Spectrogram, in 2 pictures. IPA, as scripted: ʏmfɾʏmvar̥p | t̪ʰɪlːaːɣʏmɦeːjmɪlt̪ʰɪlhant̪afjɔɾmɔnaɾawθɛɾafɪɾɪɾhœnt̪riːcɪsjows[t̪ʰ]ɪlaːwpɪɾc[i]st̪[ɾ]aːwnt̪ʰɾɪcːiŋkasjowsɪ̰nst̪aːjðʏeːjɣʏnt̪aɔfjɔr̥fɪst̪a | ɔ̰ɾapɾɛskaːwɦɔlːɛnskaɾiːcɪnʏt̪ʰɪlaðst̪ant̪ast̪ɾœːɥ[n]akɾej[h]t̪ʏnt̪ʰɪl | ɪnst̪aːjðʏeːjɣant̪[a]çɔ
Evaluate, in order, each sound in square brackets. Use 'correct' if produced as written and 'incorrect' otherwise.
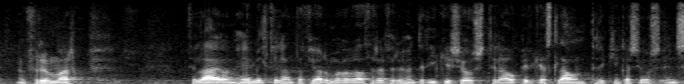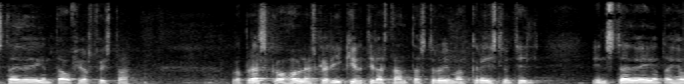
correct, incorrect, incorrect, incorrect, incorrect, correct

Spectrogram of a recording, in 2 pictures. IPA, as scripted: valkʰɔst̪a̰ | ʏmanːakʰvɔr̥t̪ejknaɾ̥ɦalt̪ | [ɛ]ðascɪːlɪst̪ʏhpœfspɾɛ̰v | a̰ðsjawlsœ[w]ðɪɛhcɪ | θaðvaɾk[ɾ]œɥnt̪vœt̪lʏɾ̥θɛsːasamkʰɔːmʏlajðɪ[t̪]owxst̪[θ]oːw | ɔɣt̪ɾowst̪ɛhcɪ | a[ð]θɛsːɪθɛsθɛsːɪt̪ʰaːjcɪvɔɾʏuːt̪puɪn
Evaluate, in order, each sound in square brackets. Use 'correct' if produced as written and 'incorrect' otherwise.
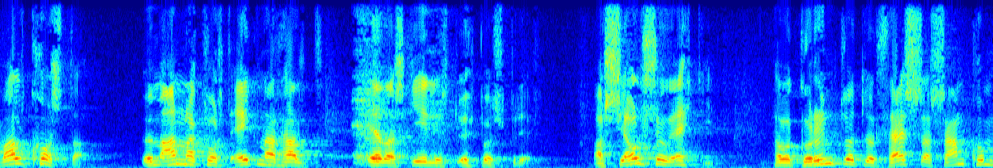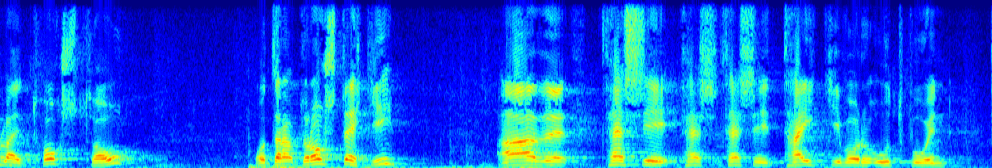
correct, incorrect, correct, incorrect, correct, correct

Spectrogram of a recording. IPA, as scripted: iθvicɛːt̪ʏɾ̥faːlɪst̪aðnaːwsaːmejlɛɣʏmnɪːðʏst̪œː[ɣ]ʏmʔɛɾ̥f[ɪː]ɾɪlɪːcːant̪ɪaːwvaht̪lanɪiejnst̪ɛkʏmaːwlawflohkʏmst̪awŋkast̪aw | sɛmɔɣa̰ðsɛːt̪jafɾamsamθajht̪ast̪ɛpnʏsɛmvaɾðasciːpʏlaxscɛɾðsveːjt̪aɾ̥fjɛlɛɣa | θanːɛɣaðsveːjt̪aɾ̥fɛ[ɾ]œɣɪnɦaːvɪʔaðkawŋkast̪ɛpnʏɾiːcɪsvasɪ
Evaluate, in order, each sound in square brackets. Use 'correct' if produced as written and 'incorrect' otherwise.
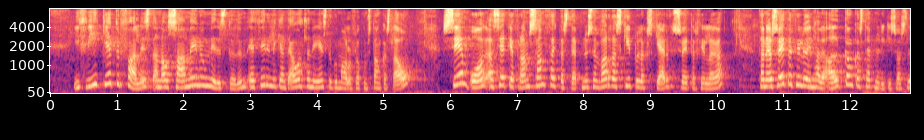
incorrect, correct, incorrect

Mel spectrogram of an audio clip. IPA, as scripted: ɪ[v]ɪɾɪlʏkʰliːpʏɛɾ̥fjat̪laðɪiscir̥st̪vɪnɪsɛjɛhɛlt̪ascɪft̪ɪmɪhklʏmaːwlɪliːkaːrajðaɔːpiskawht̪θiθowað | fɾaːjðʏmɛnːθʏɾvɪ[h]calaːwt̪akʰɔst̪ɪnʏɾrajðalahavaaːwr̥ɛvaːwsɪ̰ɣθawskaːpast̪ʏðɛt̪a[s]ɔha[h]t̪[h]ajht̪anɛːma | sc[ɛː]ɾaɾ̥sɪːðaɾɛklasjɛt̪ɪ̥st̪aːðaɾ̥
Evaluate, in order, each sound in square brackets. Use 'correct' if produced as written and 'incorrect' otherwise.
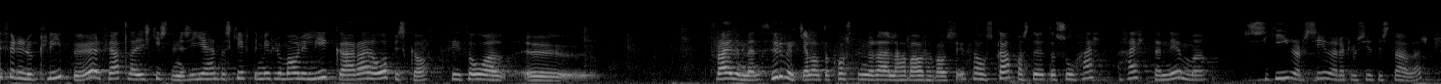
incorrect, correct, correct, correct, correct, incorrect

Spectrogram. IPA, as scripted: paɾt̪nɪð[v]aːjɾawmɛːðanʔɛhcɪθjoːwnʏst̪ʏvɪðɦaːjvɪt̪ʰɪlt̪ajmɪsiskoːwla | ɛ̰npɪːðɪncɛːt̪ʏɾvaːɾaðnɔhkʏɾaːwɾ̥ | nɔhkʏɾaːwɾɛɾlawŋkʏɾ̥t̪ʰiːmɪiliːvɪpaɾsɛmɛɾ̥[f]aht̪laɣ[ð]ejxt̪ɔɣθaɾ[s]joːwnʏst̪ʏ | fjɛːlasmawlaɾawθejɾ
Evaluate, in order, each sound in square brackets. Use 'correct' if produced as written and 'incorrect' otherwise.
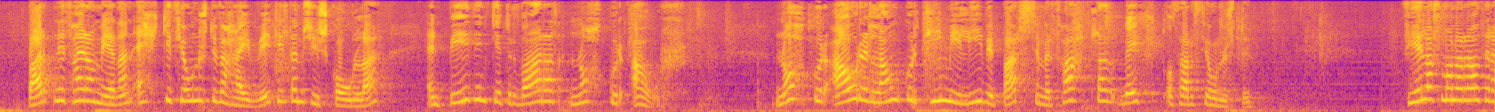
incorrect, correct, incorrect, incorrect

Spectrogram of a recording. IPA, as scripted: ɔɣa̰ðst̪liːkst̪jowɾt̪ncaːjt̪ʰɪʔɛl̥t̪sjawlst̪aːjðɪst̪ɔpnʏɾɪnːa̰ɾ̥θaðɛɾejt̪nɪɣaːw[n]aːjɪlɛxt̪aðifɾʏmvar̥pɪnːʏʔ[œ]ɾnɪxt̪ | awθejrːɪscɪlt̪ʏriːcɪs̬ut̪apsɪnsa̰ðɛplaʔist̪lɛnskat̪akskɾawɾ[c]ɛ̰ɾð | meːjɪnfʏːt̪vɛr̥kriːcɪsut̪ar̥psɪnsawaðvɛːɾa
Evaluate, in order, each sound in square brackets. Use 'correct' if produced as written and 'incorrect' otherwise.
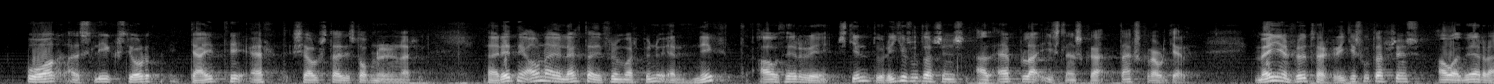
correct, incorrect, correct

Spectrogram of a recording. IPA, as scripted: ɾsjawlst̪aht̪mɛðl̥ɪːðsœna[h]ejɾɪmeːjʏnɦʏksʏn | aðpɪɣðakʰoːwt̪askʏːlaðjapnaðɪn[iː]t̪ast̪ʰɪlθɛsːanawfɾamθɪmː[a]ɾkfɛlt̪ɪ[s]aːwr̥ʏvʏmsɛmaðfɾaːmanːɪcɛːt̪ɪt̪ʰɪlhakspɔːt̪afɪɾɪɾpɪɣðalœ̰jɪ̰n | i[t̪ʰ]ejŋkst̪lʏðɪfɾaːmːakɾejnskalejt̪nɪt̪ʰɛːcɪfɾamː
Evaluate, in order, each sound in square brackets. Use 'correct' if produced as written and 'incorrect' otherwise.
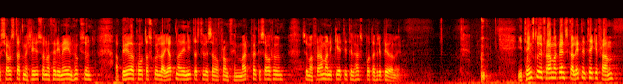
incorrect, correct, correct, correct, correct

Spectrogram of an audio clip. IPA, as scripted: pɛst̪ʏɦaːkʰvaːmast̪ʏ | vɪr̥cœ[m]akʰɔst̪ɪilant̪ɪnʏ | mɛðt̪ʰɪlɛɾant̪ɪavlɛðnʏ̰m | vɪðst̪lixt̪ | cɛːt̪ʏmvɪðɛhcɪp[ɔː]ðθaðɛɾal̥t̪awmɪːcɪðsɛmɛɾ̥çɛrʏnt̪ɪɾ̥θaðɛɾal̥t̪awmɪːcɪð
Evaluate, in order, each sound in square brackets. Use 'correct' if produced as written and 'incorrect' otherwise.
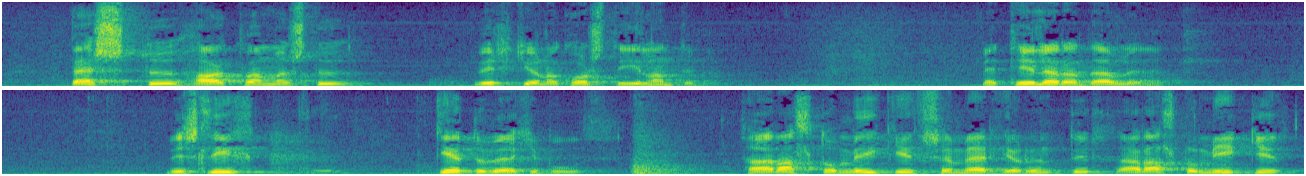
incorrect, incorrect

